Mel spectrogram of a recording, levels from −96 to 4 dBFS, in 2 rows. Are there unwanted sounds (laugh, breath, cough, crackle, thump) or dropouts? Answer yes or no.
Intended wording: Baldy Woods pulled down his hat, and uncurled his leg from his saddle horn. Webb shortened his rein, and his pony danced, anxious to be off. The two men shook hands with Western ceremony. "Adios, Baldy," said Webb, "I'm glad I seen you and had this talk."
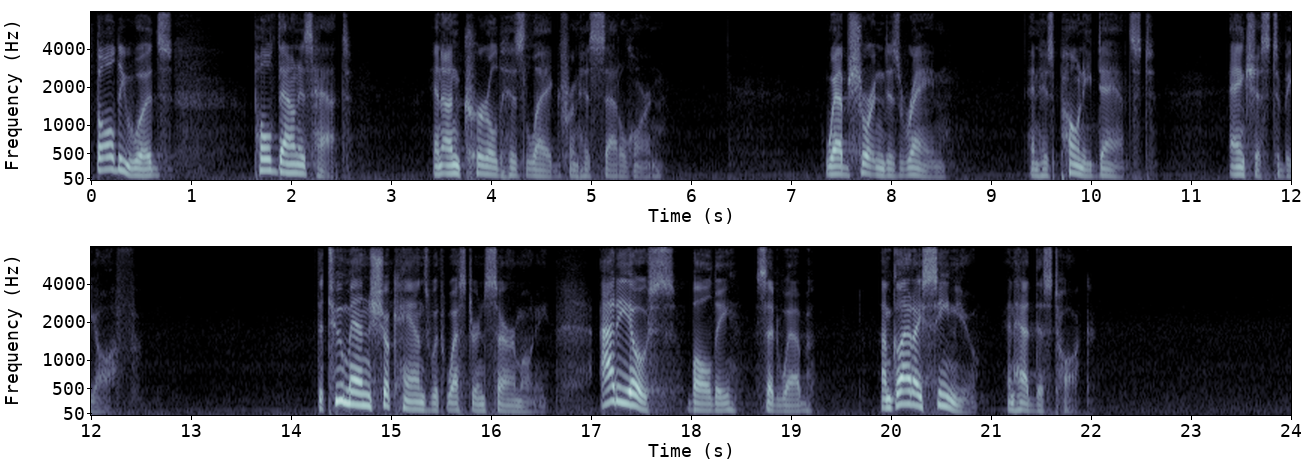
no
